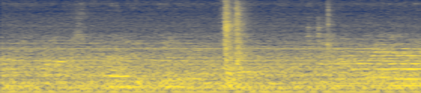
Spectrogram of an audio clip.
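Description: Quiet room background with one sharp click or tap about a second in and a couple of fainter ticks around it.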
